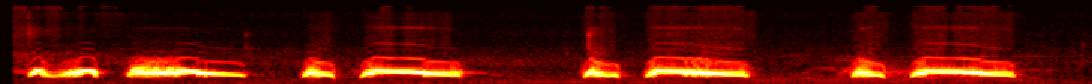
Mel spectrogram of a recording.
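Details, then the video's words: Spotted dove, a cooing male of the thổ voice type, delivering clear low coos in four phrases, each a short note followed by a longer drawn-out falling coo, evenly spaced over a quiet background. "cu gáy thúc gù giọng thổ cực đỉnh giọng hạp bổi và nhanh về cội"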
